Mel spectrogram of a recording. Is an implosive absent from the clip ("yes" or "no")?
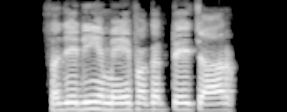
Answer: no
